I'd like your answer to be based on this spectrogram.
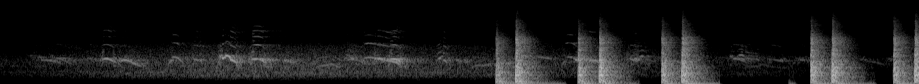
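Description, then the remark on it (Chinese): A soft, continuous chatter of honking calls from several young swans outside the window of a houseboat on the sea, then about six loud, sharp knocks in an irregular rhythm as they tap against the window. No one speaks. “哎，是窗户传来的声音。几个年纪看起来和我一样大的天鹅小朋友，看到我们开窗后，吓得几乎都跑走了，只留下一个游得比较慢的天鹅，”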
